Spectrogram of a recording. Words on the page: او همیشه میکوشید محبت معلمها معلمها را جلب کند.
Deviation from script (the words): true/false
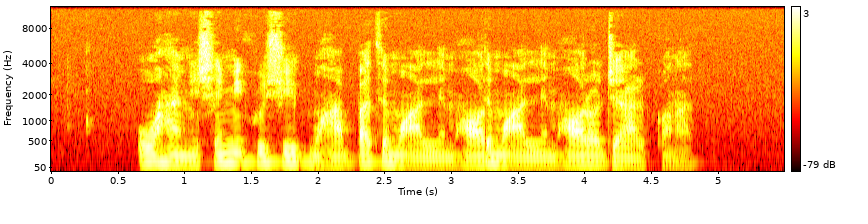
false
